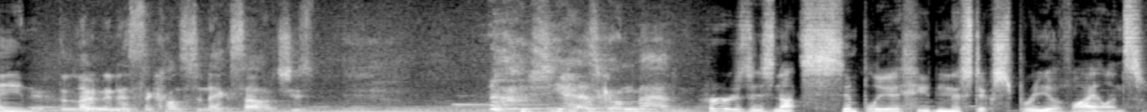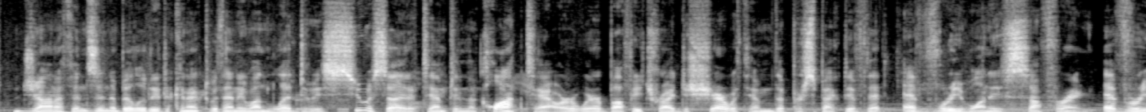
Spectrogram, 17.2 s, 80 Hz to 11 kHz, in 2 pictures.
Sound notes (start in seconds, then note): 3.6 coughs British-ly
